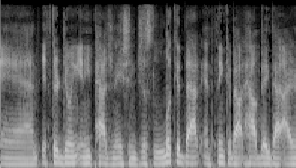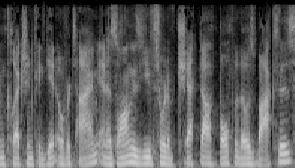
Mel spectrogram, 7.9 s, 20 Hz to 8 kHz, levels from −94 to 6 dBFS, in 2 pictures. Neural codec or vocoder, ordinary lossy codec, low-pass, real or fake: none; AAC, 32 kbps; 7.2 kHz; real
